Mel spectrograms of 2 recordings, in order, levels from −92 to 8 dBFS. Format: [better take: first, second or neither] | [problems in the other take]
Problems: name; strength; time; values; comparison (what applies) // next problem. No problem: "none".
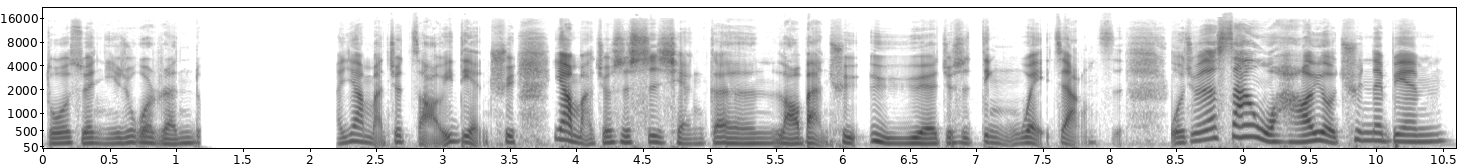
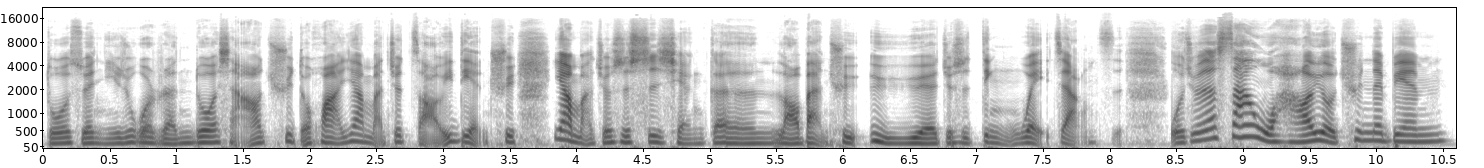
second | audio cutting out; at 1 s for 1 s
